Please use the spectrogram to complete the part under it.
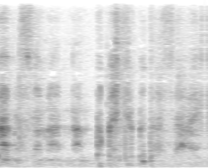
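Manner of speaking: very soft, nearly silent whisper. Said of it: "私は心の中でね".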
